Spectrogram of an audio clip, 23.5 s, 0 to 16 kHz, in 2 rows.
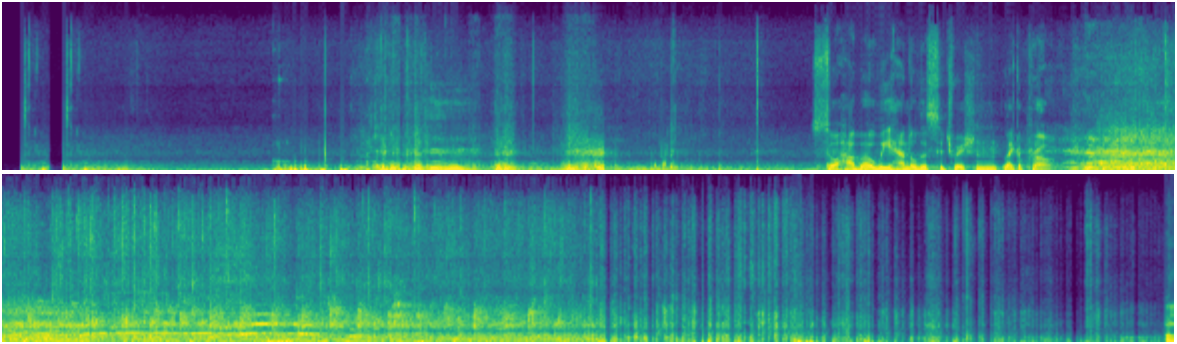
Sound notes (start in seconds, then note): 10.6 laugh; 15.5 applause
